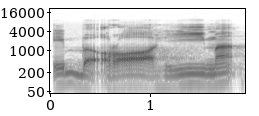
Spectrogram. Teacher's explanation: با ساکن ہے، قلقلہ واجب ہوگا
